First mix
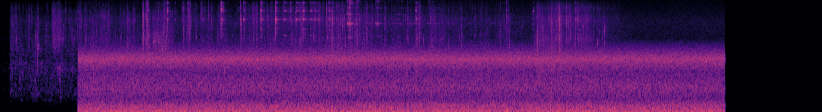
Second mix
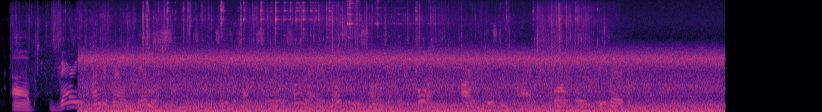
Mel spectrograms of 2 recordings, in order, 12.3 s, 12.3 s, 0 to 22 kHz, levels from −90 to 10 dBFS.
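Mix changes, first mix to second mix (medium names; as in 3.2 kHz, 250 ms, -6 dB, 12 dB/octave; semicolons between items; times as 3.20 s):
speech: unmuted; master: add treble shelf 8.6 kHz +8 dB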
